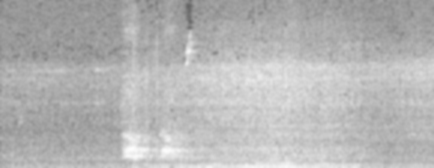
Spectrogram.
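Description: Garbage truck's diesel engine revving up and back down as the truck pulls forward, with a short hiss about a second in.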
